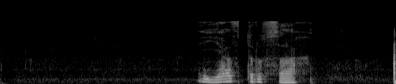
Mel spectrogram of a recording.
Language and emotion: Russian, neutral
